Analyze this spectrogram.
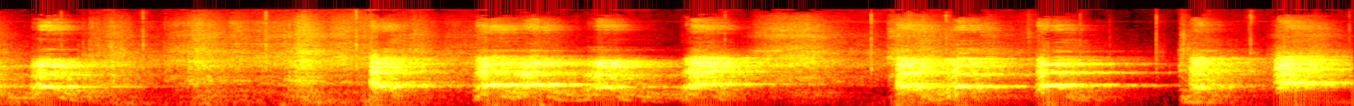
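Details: Alaskan Malamute puppy near an electric car, giving loud, drawn-out yowling barks with a strong harmonic ring, about nine calls spaced irregularly over several seconds.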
